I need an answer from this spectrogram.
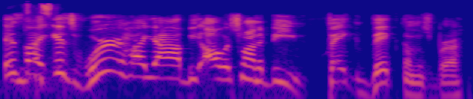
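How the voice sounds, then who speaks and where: A man's voice: high voice, huge pitch swings, brisk, crowd noise. A young man hosting a livestream panel, talking casually and argumentatively, full of slang and "bro". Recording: dull lo-fi stream audio.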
